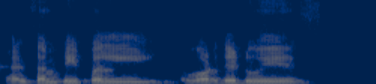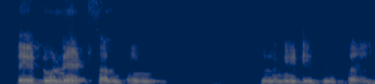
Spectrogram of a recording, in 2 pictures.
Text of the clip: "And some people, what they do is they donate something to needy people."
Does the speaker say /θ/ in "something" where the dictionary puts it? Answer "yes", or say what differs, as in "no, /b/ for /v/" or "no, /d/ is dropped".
no, /t/ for /θ/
